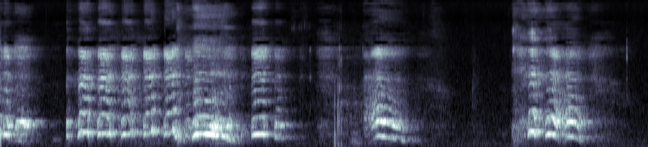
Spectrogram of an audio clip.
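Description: Toddler laughing in repeated bursts: a long run of laughter in the first half, a short burst past the middle, then after a pause one more bout near the end.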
